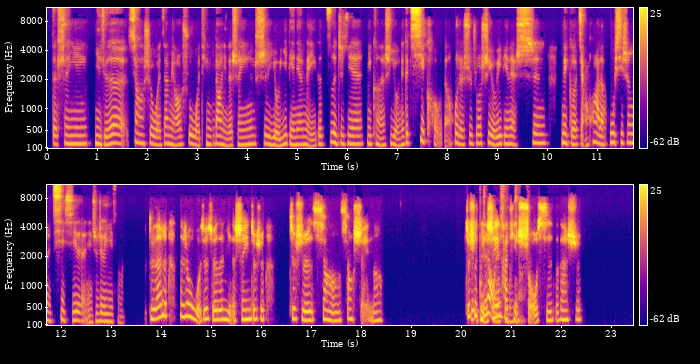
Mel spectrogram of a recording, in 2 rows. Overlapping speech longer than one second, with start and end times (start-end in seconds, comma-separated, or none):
20.2-21.4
